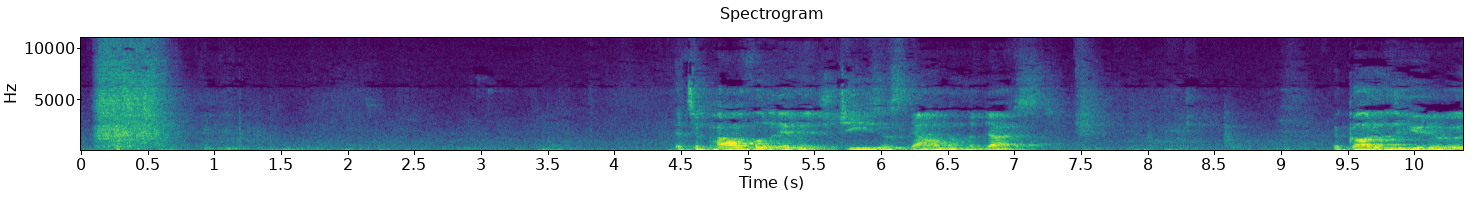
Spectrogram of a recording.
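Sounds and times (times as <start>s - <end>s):
loud forceful nose blow: 0.0s - 0.8s
speech: 4.4s - 7.3s, 9.4s - 10.3s.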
